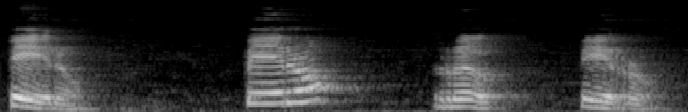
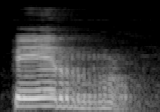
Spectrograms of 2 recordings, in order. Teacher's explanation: Um R só, vibrou o R um pouquinho.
